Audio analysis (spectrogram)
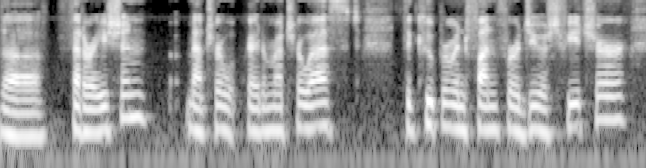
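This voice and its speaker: This woman, with an American accent, talks at a very deep, low pitch. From Long Island, New York. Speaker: philanthropist. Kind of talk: interview.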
